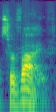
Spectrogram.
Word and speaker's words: survive: que é cirurgia Survive Survive aqui já é na sílaba átona Mas é o mesmo som tá porque o vive é a parte forte da sílaba Mas mesmo som Survive Survive aqui ó Survey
